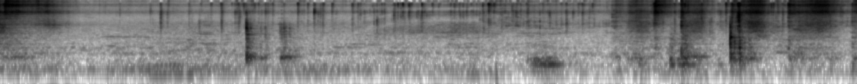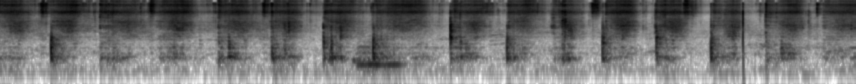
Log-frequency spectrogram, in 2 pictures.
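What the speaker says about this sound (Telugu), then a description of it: "సేమియాలు అయితే ఫ్రై చేసుకోవాలి." Vermicelli frying in about three spoons of ghee in a pan, stirred with a spoon that scrapes and taps against the metal in an irregular rhythm. The sizzling and clatter start quietly and grow busier partway through.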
